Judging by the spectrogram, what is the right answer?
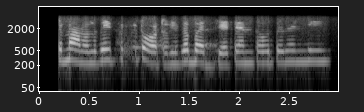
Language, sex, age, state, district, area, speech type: Telugu, female, 60+, Andhra Pradesh, Kakinada, rural, conversation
